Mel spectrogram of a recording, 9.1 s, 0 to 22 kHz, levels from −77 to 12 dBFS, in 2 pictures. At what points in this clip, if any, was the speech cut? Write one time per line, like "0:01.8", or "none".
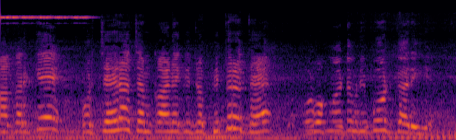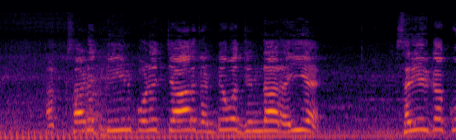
0:03.4

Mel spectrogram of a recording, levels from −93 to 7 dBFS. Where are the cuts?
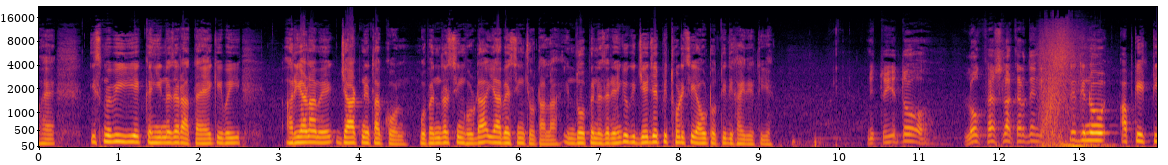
0:12.7

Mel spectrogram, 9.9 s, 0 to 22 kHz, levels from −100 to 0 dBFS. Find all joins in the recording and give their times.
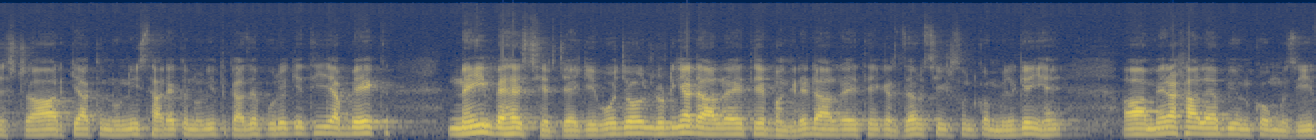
none

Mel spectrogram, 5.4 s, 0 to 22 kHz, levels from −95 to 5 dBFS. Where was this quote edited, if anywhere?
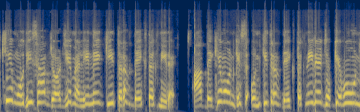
none

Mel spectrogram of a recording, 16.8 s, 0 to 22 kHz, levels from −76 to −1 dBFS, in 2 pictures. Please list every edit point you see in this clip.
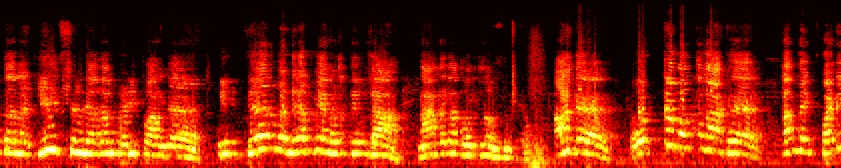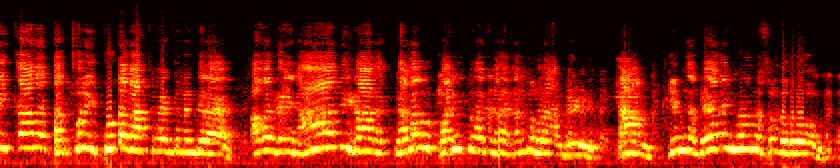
0:02.1
0:05.3
0:13.4

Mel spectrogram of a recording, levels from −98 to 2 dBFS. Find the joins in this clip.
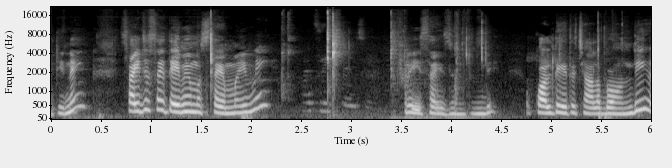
0:04.7

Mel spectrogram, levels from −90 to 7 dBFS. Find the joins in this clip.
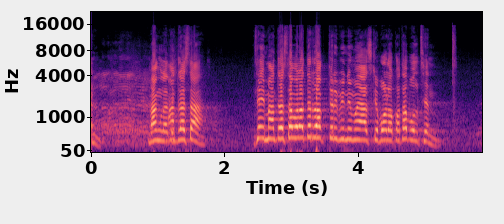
0:01.2

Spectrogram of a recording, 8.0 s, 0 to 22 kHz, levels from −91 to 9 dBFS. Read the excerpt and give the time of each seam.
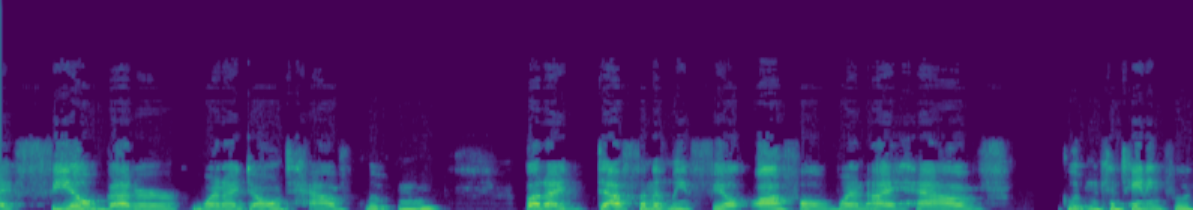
none

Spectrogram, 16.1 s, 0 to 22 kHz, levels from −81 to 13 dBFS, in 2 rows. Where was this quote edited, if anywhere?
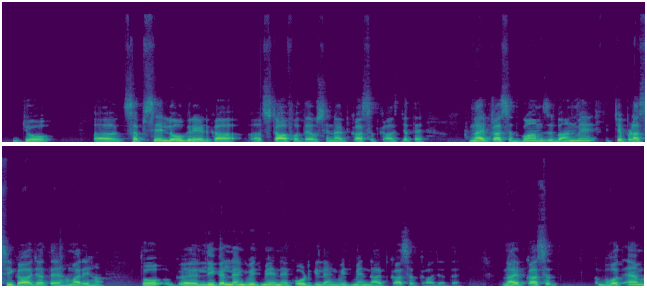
0:03.2
0:05.0

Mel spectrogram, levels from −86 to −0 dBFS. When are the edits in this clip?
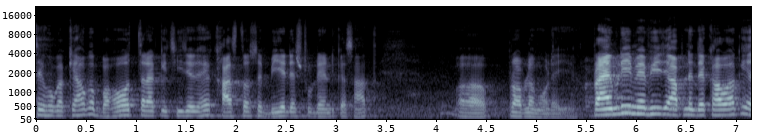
0:05.5

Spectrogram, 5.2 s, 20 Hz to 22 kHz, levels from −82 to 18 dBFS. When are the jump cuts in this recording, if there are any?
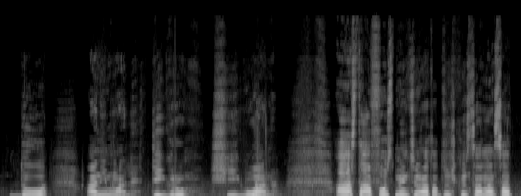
none

